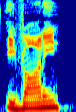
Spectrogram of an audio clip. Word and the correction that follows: Evian: or how do you say it? – Evian.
